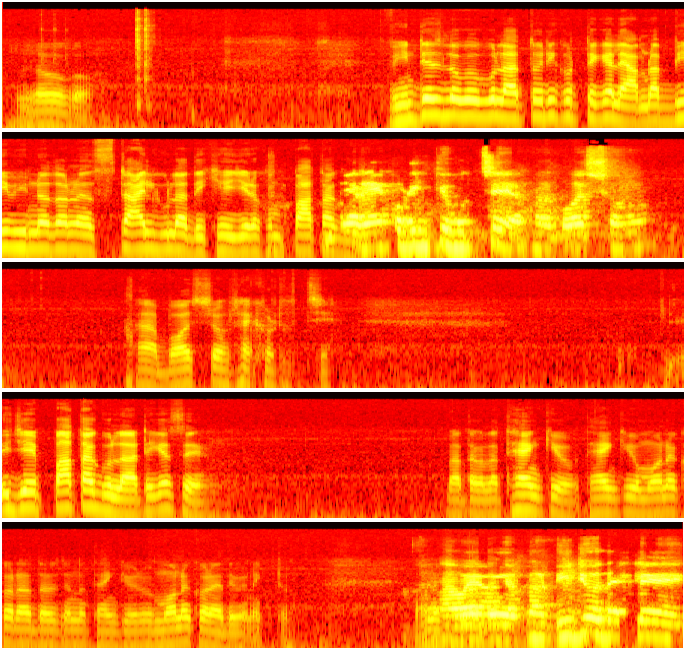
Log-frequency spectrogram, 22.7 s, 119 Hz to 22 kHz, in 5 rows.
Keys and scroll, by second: 0.3 Down, 0.9 Return.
